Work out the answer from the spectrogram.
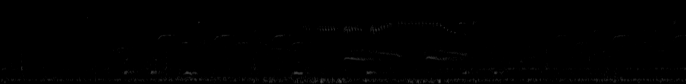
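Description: Faint birdsong: a run of short, repeated chirps, with a brighter burst of several calls in the middle.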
